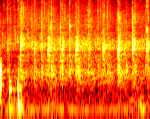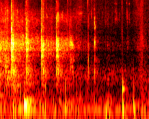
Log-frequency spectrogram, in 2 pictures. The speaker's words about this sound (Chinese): 我们热烈掌声欢迎她。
